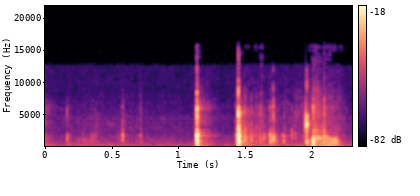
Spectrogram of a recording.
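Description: A few light clicks, three or four in under a second starting about a second in, from a plastic handheld RJ45 network cable tester being handled.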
